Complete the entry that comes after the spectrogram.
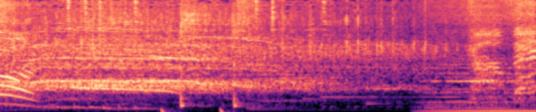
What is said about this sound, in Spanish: Vamos a dar ese aplauso al Señor.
